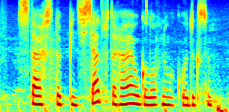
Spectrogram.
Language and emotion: Russian, neutral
